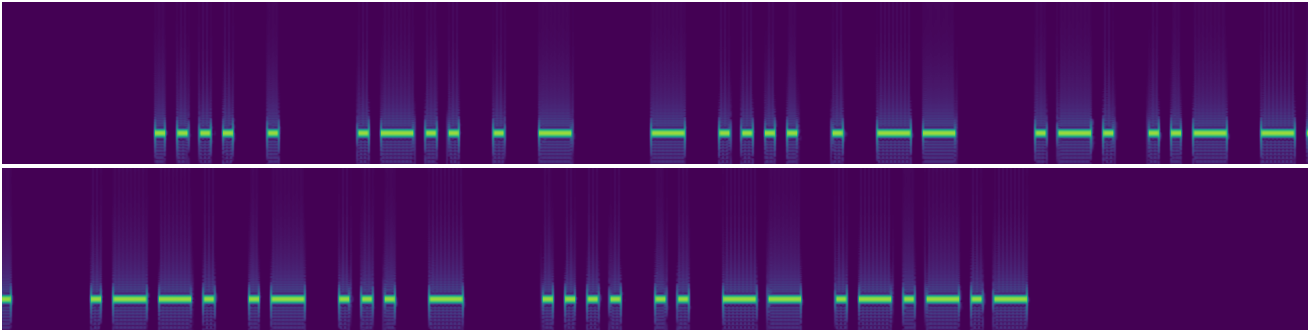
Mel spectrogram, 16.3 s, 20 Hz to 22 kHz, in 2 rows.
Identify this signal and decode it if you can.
Morse code, heard as a keyed tone, about 17 wpm, 700 Hz. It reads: HE LET THEM RUN PAST HIM.
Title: Sentences from Top 1000 Words - Review Part 3 - 17wpm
